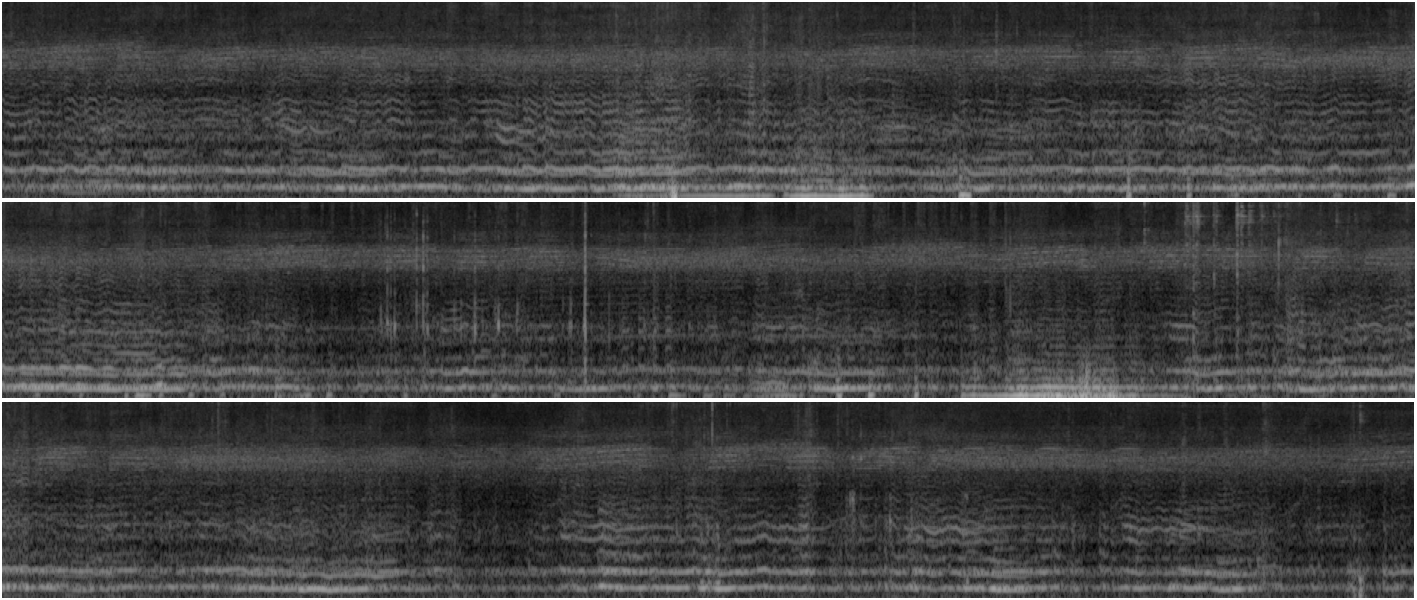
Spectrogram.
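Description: A cluster of honeybees buzzing steadily inside a hollow tree trunk, a continuous low hum that wavers slightly in pitch. Two low thumps stand out, about five seconds in and again around eighteen seconds.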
